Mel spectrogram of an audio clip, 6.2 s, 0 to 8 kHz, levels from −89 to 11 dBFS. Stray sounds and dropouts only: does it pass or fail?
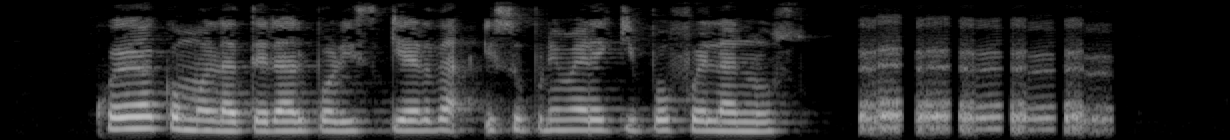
fail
